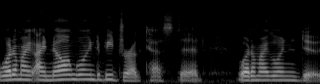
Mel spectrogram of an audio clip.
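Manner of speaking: plain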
